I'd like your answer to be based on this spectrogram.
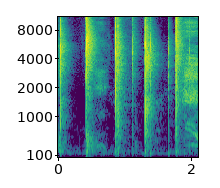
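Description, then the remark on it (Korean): About eight sharp hand claps at an uneven pace, most loud and crisp with a couple of softer ones in between, and no voices. “오늘 박수를 많이 치.”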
